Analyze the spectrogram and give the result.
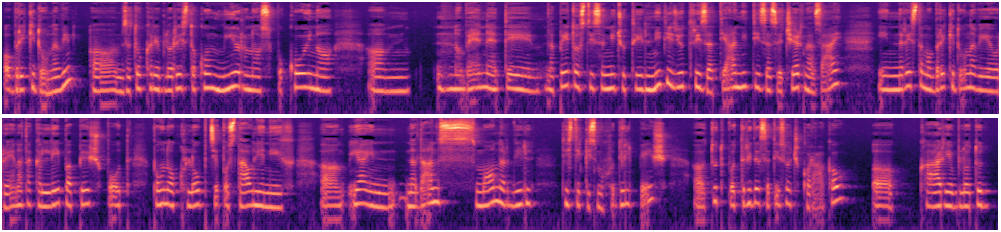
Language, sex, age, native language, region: Slovenian, female, 18-29, Slovenian, Gorenjska region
